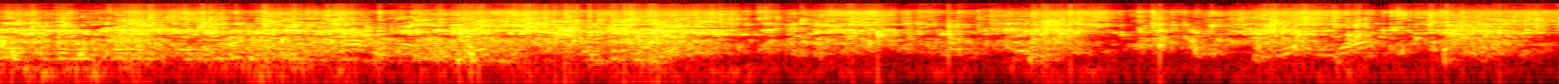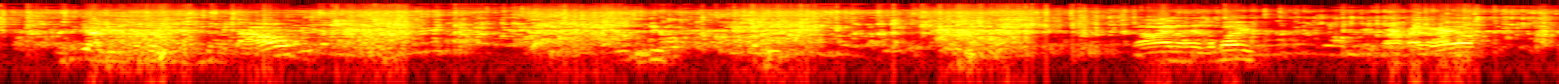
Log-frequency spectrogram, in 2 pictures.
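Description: Water splashes as men thrash about.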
